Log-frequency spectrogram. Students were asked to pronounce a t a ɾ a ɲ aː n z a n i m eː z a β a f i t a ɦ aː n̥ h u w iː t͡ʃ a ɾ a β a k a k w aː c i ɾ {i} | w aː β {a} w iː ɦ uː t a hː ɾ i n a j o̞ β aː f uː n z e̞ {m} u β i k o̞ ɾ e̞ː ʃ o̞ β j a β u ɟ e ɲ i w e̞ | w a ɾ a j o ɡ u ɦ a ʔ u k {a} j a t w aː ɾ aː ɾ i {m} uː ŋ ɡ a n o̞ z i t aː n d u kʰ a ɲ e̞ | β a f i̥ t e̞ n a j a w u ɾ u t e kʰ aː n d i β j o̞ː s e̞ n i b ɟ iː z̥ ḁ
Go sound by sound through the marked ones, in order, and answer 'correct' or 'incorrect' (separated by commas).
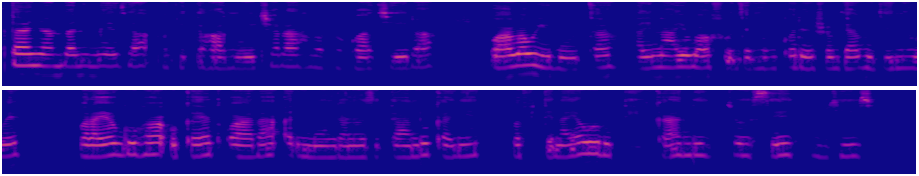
incorrect, correct, correct, correct, correct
